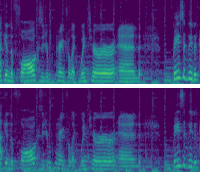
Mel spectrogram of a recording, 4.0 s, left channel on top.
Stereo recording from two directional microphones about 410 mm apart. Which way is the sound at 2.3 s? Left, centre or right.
Left.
